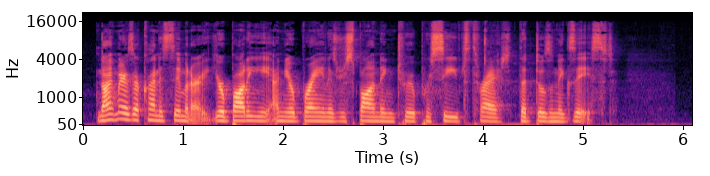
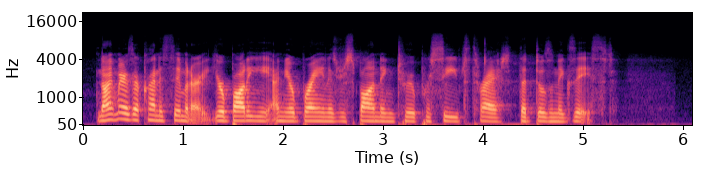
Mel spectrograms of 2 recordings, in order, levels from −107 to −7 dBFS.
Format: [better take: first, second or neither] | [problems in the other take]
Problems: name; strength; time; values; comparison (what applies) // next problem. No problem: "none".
first | muffled; very; fading above 4 kHz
